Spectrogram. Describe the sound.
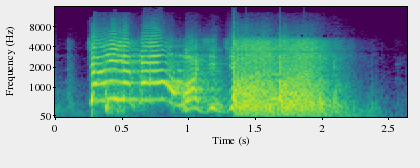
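A closet door being opened: a wavering, squealing creak, then a broad rattling scrape that trails off.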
